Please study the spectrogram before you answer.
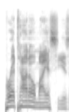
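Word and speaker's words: Brettanomyces: pineapple brent cezanne uh brett comes from bretano maya sees i think is how you say it but basically it's a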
